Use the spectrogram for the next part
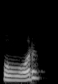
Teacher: I can't say four. We don't say the R sound.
